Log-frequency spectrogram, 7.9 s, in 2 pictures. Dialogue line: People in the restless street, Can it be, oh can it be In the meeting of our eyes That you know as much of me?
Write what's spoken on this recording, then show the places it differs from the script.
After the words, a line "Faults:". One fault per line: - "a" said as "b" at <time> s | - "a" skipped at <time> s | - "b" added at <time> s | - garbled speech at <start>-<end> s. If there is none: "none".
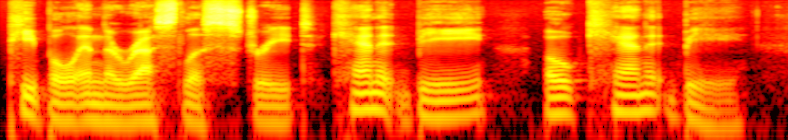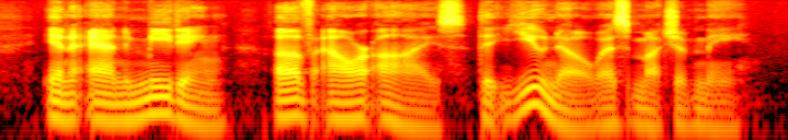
People in the restless street, Can it be, oh can it be In an meeting of our eyes That you know as much of me?
Faults:
- "the" said as "an" at 4.3 s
